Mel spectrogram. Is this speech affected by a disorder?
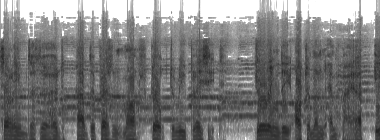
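Yes: motor neuron disease.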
